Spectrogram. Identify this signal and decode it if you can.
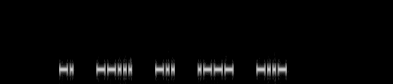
Morse code, heard as a keyed tone, about 44 wpm, spaced as for 25 wpm, 700 Hz. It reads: N7DJX
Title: USA Call Signs - 5 Characters - 3x Character Spacing - 45wpm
